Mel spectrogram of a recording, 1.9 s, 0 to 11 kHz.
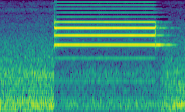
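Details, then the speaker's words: PC motherboard with traces broken during cooler removal, memory fitted in slots 1 and 2 nearest the CPU: one long high-pitched beep, no boot; memory error, likely from the broken trace cutting those slots off. "Mas ainda assim, com ela conectada, você vê que ela apitou uma vez. Então certamente está indicando que a memória está com algum erro."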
